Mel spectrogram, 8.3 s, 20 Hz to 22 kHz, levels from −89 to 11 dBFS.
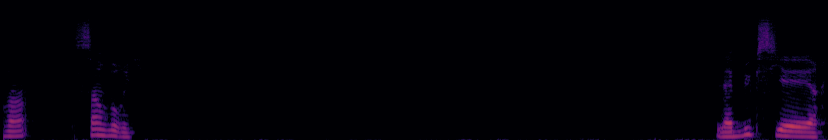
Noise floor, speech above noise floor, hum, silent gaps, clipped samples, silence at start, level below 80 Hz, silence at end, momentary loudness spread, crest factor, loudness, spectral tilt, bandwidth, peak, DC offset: -87 dBFS; 39 dB; none; none; under 0.1%; 0.05 s; -86 dBFS; 0.05 s; 19 LU; 20 dB; -49 LUFS; -6 dB/octave; 16 kHz; -34 dBFS; under 0.1%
